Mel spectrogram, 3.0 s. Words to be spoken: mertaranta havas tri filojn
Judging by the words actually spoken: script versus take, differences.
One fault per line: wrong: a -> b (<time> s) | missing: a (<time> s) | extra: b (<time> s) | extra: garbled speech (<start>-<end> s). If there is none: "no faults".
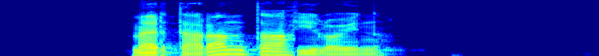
missing: havas tri (1.4 s)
